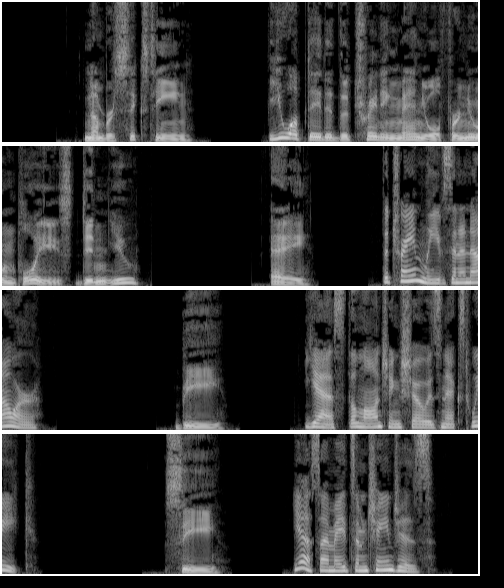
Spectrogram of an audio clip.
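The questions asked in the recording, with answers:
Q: You updated the training manual for new employees, didn't you?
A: C: Yes, I made some changes.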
